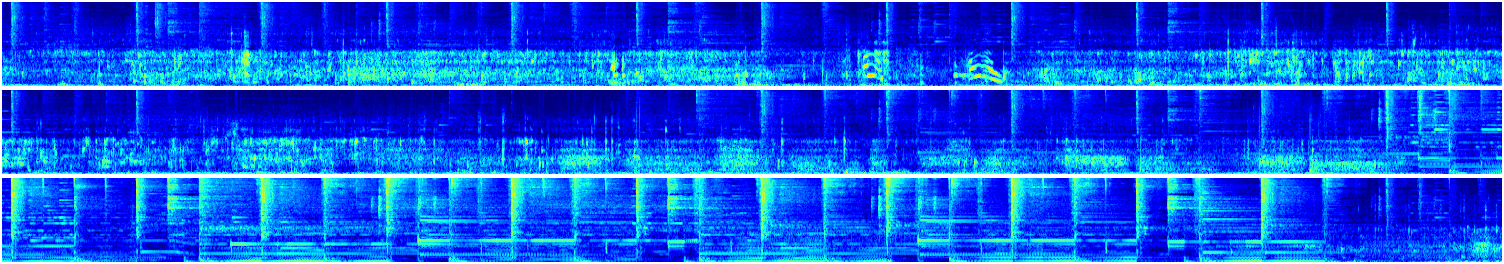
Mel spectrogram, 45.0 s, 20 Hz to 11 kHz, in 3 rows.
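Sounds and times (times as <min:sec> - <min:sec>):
muffled underwater water noise: 0:00.0 - 0:29.4, 0:43.2 - 0:45.0.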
